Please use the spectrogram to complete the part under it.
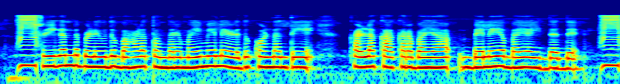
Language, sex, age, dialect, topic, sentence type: Kannada, female, 25-30, Central, agriculture, statement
